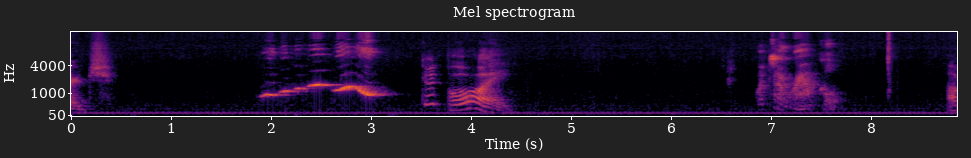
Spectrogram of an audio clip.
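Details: Pet parrot talking while perched in a bathtub indoors, 15 July 2018: a wavering whistled phrase rising and falling, then chattering, speech-like mimicry in short bursts separated by quiet gaps, with a person speaking to the bird.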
